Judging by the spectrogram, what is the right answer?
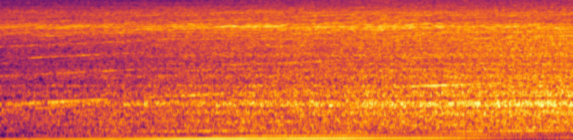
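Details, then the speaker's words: Treadmill motor with resistors added to speed potentiometer, cranked to high end without tripping emergency stop: smooth whine climbing slightly and holding steady at top speed, no grinding or surging; normal. "also we've saved of the high end here so if you want to crank it you can crank it without hitting that emergency stop"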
